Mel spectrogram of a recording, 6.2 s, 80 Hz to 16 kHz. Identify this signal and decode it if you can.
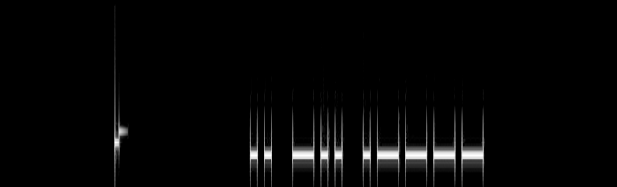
Morse code, heard as a keyed tone, about 17 wpm, 700 Hz. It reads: ID1
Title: Three Challenging Letter-Number Combinations 17wpm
